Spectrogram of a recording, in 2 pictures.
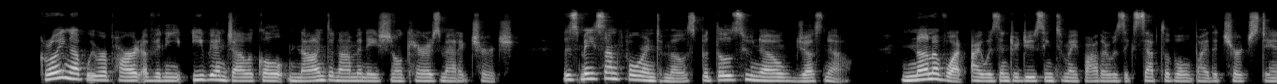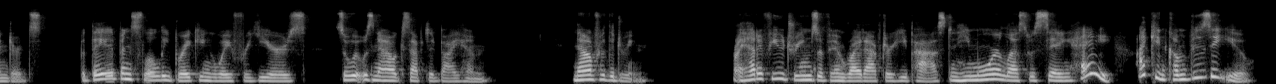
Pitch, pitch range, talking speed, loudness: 170 Hz, 160-205 Hz, 195 wpm, -20 LUFS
